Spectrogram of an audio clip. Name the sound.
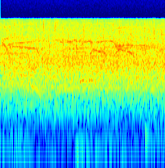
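crowd applauding and cheering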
